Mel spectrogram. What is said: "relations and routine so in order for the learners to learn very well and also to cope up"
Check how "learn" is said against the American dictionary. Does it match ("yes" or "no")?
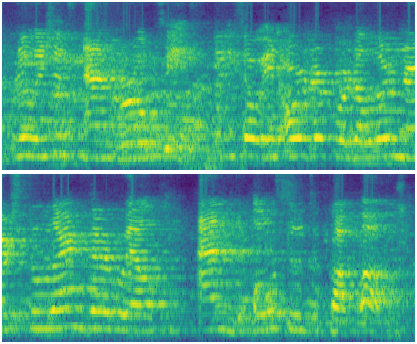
yes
